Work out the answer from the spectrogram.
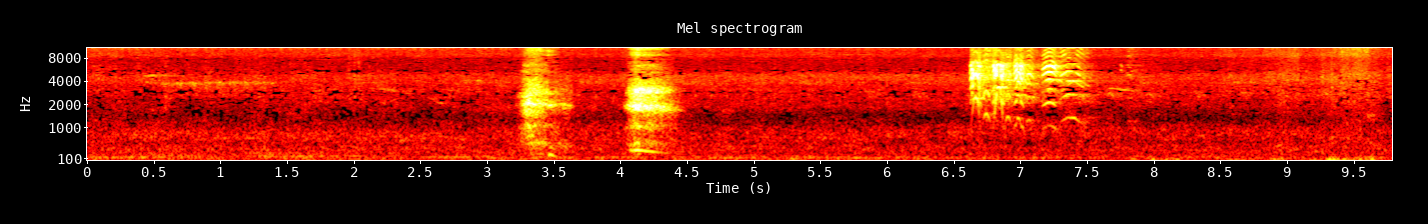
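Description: Birds calling: two short calls that fall in pitch about three and four seconds in, then a quick run of rapid chirps around seven seconds in, over a steady low background.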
